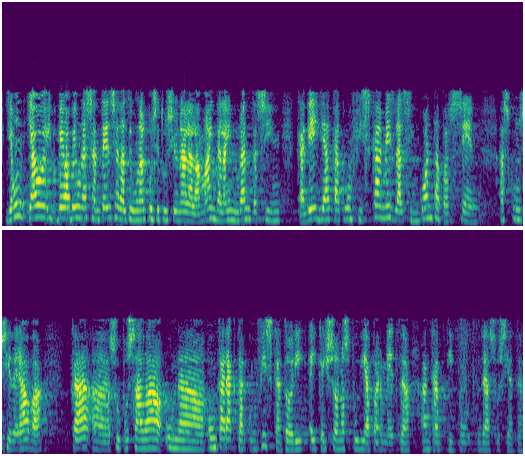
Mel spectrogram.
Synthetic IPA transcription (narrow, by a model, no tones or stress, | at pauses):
jaunjaβeβaβeunasənt̪ɛnsjaðəlˠt̪ɾiβunalˠkunst̪it̪usiunalaləmaɲd̪əlaɲnuɾant̪əsiŋ | kəðɛʎəkakuɱfiskamezðəlˠsiŋkwant̪əpəɾsen | əskunsiðəɾaβə | kəsupuzaβəunəuŋkaɾakt̪əɾkuɱfiskat̪ɔɾikəikəʃɔnospuðiapəɾmɛt̪ɾəː | ŋkap̚t̪ipud̪əsusiət̪at̪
